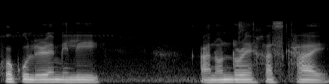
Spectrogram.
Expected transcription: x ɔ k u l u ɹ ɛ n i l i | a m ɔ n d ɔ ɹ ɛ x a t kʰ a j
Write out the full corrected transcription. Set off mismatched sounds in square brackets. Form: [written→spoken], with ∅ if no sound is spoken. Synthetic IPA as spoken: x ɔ k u l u ɹ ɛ [n→m] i l i | a [m→n] ɔ n d ɔ ɹ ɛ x a [t→s] kʰ a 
